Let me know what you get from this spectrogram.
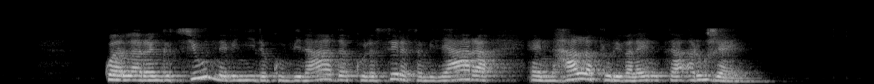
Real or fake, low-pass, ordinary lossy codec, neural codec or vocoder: real; 5.4 kHz; AAC, 24 kbps; none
